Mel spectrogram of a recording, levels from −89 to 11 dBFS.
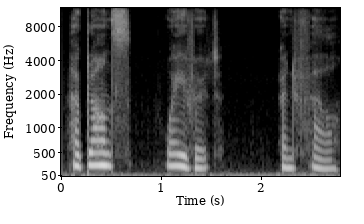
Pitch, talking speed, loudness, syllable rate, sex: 210 Hz, 105 wpm, -17 LUFS, 4.9 syllables/s, female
